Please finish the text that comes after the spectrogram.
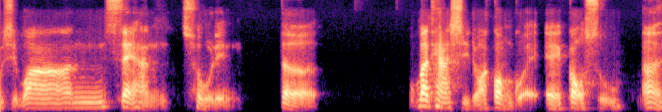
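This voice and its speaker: A host with a Taiwanese accent, moderating a casual discussion and inviting others to share. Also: mid-range voice.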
